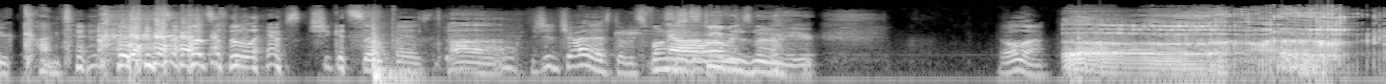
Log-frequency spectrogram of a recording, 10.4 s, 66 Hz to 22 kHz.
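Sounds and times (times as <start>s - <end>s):
speech: 0.0s - 6.5s, 7.5s - 10.0s
laughter: 0.4s - 2.2s
loud drawn-out burp: 8.0s - 10.3s.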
